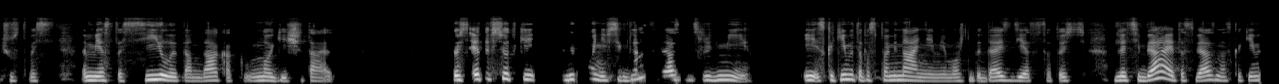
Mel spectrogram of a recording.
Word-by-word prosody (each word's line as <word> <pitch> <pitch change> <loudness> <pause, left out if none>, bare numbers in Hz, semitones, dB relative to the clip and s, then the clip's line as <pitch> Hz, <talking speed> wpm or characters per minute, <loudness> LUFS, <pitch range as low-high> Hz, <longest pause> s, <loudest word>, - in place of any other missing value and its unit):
чувство 170 -1 -10
с - - -10 0.3
место 190 -2 +3
силы, 210 0 +5
там, 160 -1 -7
да, 180 +2 0
как - - -13
многие 175 -3 -1
считают. 165 0 -5 1.2
То 205 - +8
есть, 205 - +1
это 235 0 +5
все-таки 235 -3 +1 0.3
далеко 225 +4 -1
не 195 -3 +2
всегда 190 +5 -3
связано 205 -1 -1
с - - -13
людьми 195 -6 +1 0.5
и 200 -3 +5
с 180 - -4
какими-то 225 +3 +2
воспоминаниями, 185 -5 -1
может 160 +1 -8
быть, 155 - -6
да, 175 +1 0
из 190 - 0
детства, 170 -2 -3
то - - -6
есть, 175 +1 -7 0.2
для 185 0 +3
тебя 205 +9 +3
это 185 -4 -2
связано 185 +2 -1
с - - -16
какими-то. 185 +2 -5
185 Hz, 170 wpm, -22 LUFS, 170-205 Hz, 1.2 s, То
